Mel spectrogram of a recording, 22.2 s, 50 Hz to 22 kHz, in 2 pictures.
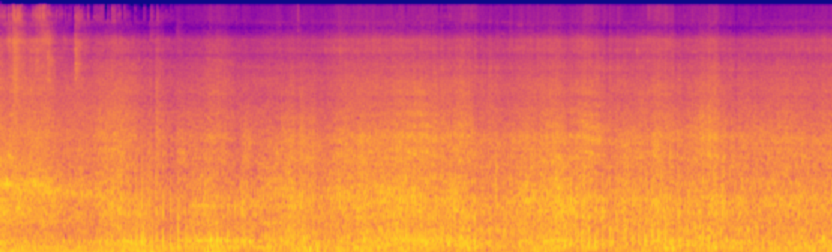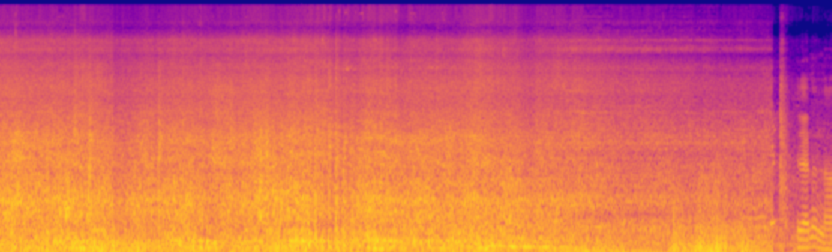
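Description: Coimbatore–Hisar 22476 AC Express running on rails on a misty morning near Nandgaon Road station, a loud continuous rumble and rattle of wheels and carriages throughout, with some voices mixed in.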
